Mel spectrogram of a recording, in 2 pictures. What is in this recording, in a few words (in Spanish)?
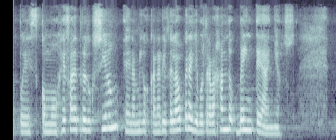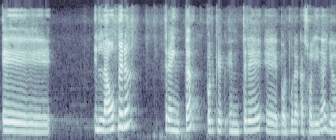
ENTREVISTA AUDIO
